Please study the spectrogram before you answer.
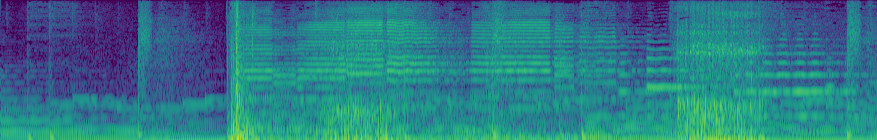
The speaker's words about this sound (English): Oh, man. What just happened? At that time, I was talking through one of my own snores. That's a talent I have.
